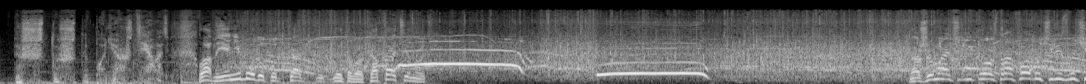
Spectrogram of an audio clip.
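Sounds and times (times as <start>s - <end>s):
speech: 0.5s - 4.5s, 9.1s - 10.8s
television studio audience applause: 2.1s - 10.8s.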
